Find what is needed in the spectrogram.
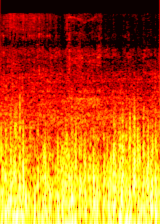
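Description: Wind buffeting the microphone of a camera on a moving bicycle: a steady low rumble.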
